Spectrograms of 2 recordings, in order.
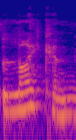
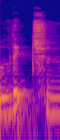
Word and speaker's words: Lichen: Okay, this one is Lichen Green or Lichen Green. People pronounce it differently.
